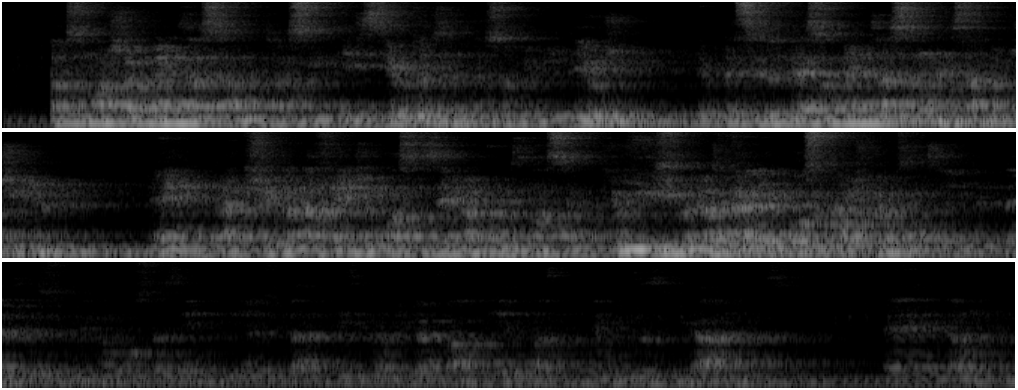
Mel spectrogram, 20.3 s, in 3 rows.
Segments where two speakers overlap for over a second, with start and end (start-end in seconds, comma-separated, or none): 10.9-13.0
